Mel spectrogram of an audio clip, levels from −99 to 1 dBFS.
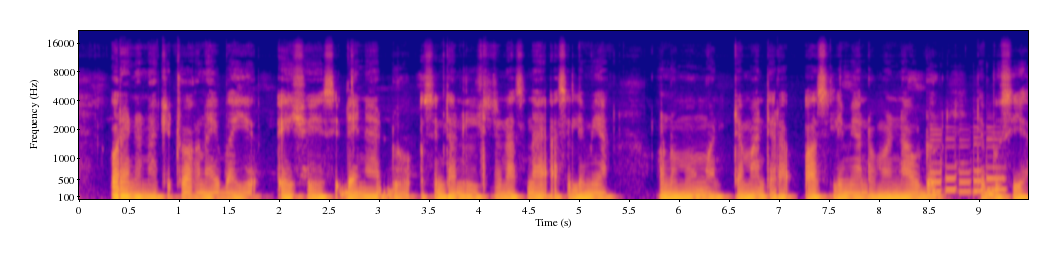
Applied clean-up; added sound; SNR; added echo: neural mask model RNNoise.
